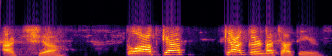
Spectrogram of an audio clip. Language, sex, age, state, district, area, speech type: Urdu, female, 30-45, Uttar Pradesh, Muzaffarnagar, urban, conversation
